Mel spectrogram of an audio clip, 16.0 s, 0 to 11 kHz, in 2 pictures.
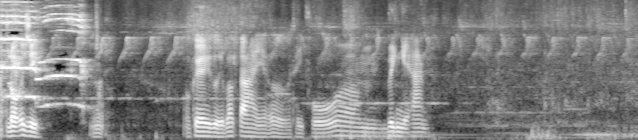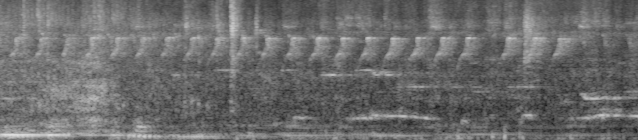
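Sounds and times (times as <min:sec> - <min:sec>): small bird chirping: 0:01.2 - 0:15.9.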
